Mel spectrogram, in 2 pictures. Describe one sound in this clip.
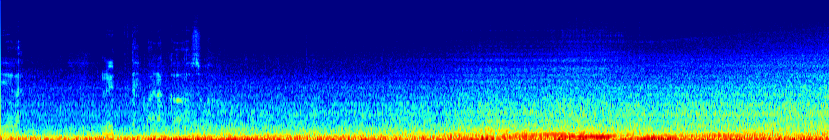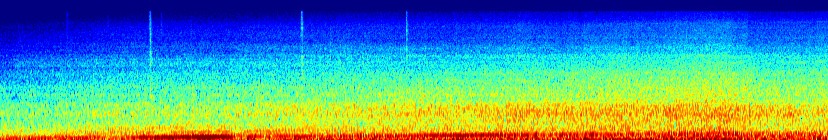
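Tyres roar on a rough road, growing louder.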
